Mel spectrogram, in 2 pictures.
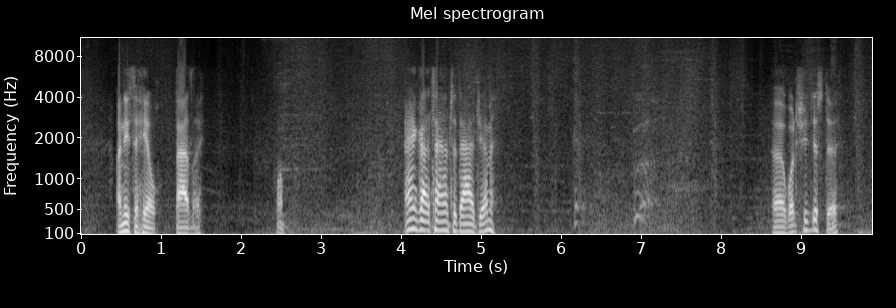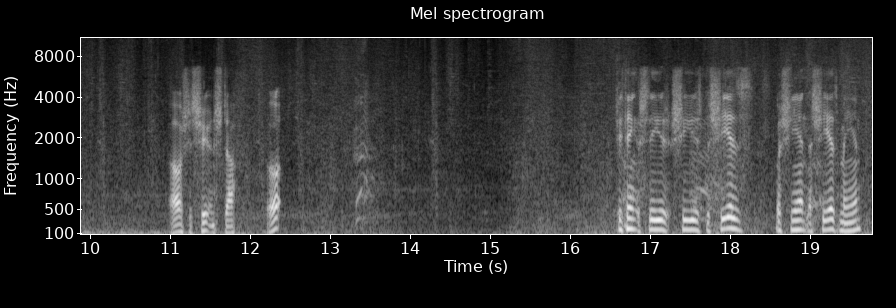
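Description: Swords clash and slash in quick strikes.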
